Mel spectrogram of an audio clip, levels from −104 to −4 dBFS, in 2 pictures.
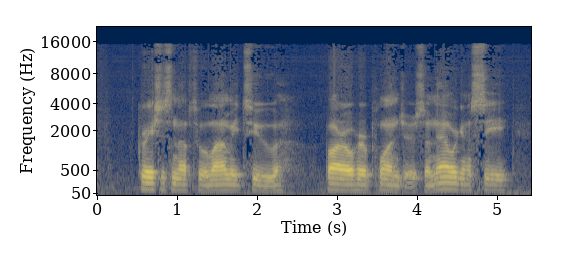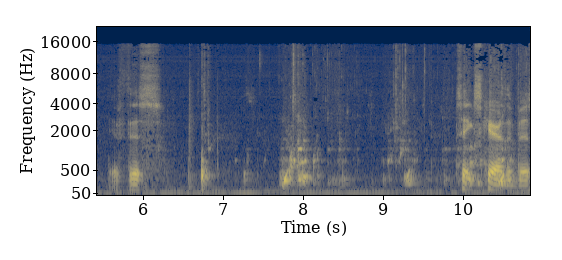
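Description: No technical faults are audible.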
